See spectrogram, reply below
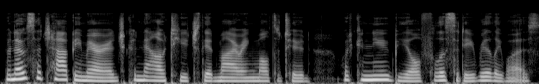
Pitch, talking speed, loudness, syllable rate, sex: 175 Hz, 180 wpm, -19 LUFS, 6.0 syllables/s, female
